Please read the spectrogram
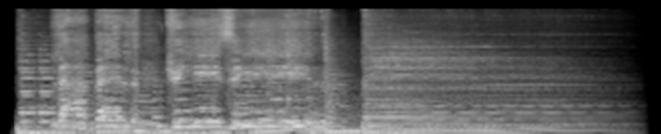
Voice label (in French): radio pub spot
